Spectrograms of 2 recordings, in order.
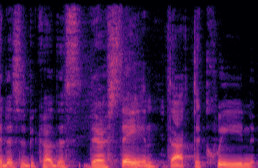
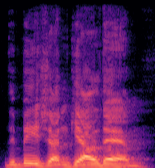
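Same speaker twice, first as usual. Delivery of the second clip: a lightly put-on Bajan accent, a bit higher and louder; 4 semitones higher, 6 dB louder, slower than usual. Shouting out Barbados to listeners in a playful Bajan accent. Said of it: "that's my best Bajan accent".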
